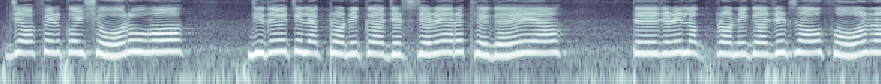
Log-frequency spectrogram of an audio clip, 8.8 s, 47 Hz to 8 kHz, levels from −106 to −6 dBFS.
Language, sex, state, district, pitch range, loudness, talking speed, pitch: Punjabi, female, Punjab, Kapurthala, 300-330 Hz, -11 LUFS, 145 wpm, 320 Hz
